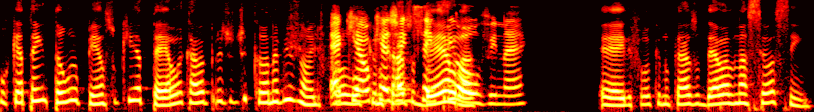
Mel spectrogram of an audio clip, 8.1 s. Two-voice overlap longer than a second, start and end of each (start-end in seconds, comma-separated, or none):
3.3-4.8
